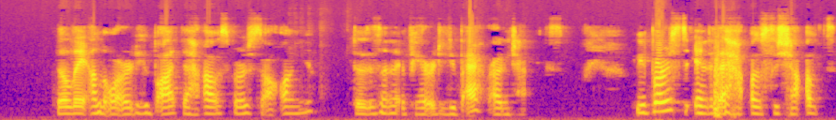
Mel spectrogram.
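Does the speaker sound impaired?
Yes: spasmodic dysphonia; part of dystonia throughout body, onset as teenager in drama club, diagnosed in college, past Botox injections into vocal cords; voice cracking, may sound nervous, injections caused muteness for a month then very soft voice.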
